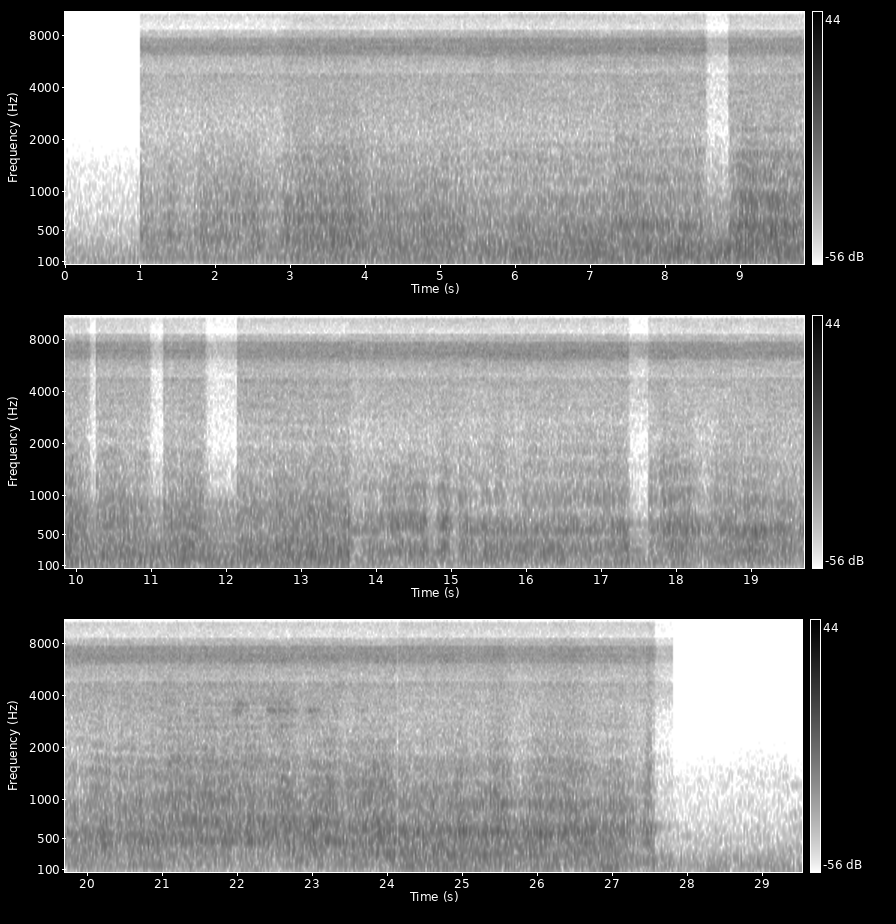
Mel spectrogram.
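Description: Paint spraying: a steady hiss that starts about a second in, breaks off briefly several times, and stops shortly before the end.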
